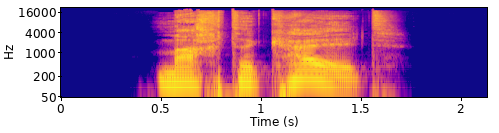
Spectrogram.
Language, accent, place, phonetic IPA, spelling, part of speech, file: German, Germany, Berlin, [ˌmaxtə ˈkalt], machte kalt, verb, De-machte kalt.ogg
- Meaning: inflection of kaltmachen: 1. first/third-person singular preterite 2. first/third-person singular subjunctive II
